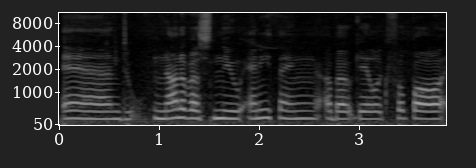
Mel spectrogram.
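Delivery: usual speaking voice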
